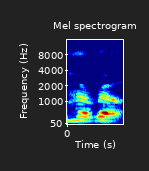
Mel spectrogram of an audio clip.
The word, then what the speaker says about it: Haru: use those terms, but the Medu Neter clearly has it written to pronounce it as Asar, Aset, and Haru.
